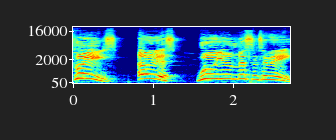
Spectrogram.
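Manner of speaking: angry ranting. Ranting at a streamer named Otis over a repeated phrase: angry ranting. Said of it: "I'm sorry if I have to sound so angry".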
